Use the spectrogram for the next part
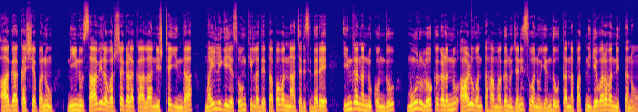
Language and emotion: Kannada, neutral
